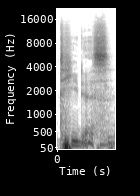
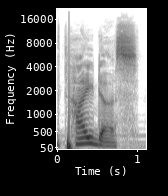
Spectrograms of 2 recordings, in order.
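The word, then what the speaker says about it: Tidus: why the is his name pronounced tdis that's the dumbest i've ever heard i hate that it's like a game all about water so why isn't his name tied us this game but i really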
